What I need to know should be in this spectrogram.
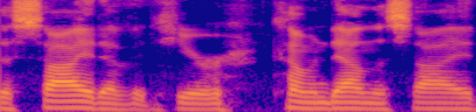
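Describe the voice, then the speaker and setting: Dry with no echo, a man's dark, mellow voice holds a monotone, flat intonation. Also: quiet background. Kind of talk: tutorial. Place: street.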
